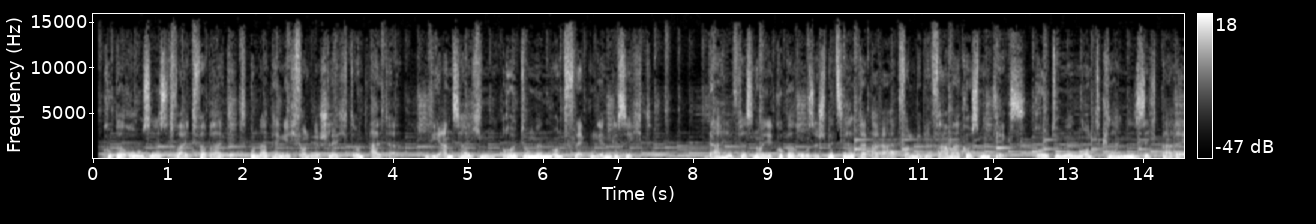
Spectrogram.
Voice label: de commercial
